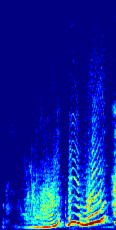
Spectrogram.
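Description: A person's voice imitating a whale call: one long moan that starts about half a second in, low at first, then slides up and wavers in pitch, louder toward the end.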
